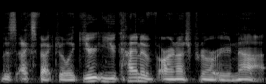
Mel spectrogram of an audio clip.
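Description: A man's voice rises and falls in very wide pitch swings. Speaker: podcast host. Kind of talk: casual interview conversation. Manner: excitable, slightly halting with filler words.

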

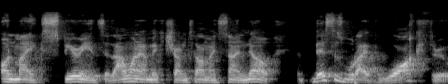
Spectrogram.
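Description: Using a plain, everyday voice, a man with an American accent talks at a medium pitch and a fairly quick pace. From US Midwest, Cleveland, Ohio. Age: 30s. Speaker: entrepreneur and Marine veteran. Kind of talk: interview conversation.

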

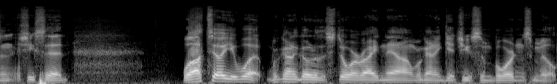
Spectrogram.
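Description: This man has an unremarkable speaking voice with an American accent. His pitch sits fairly low and varies in an ordinary way. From Houston, Texas. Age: 50s. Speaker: clinical psychologist. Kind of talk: interview testimony.

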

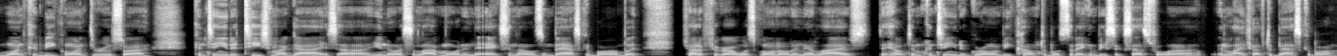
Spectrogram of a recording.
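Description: A man with an American accent and a normal speaking voice talks at a fairly quick pace in a fairly low pitch. His intonation is fairly even, his loudness very even, and the recording very clean with a silent background. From Detroit, Michigan. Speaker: college basketball coach. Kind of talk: interview.

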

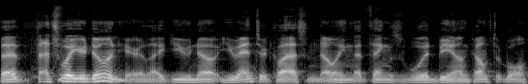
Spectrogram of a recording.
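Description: An unremarkable speaking voice: a man at medium pitch, moderate pace and ordinary pitch variation. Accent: American. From New Jersey. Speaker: fitness coach and podcast co-host. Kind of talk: casual chat.

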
